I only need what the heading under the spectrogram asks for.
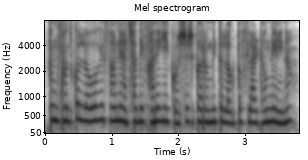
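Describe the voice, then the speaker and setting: A woman's voice: very high-pitched, level tone, fast talker, no echo, studio quality. A woman voicing a possessive, impatient young man in love, in a pushy and demanding way.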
